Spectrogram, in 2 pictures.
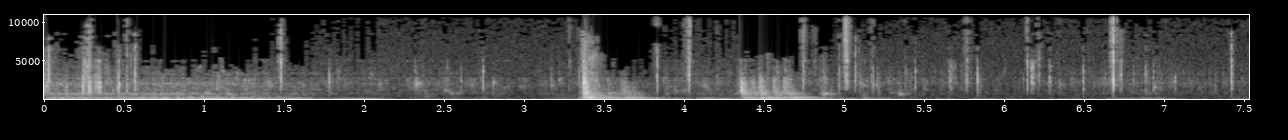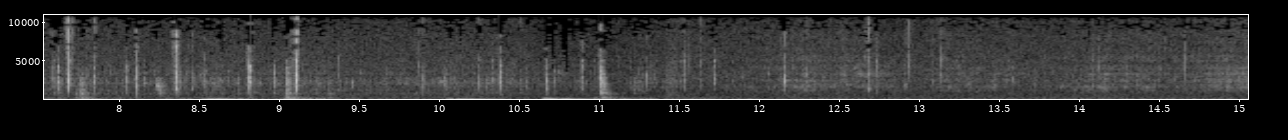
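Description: Outboard motor on a small aluminum boat running with a steady low hum, then dropping away about a second and a half in. Two loud knocks on the aluminum hull follow, then scattered light ticks.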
